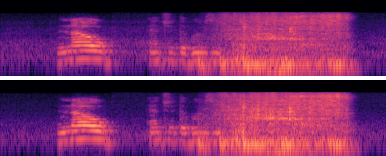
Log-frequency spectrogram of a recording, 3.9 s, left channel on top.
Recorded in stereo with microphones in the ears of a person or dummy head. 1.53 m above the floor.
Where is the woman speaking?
50° left (ahead or behind), 1.7 m; by 2.3 s centre (ahead or behind), 1.4 m.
